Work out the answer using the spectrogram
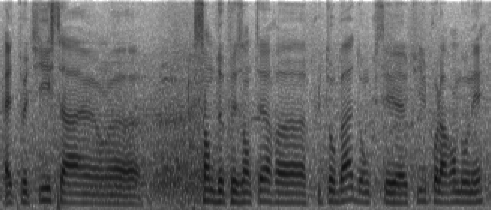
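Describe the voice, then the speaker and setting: A man's voice: mid-range voice, flat delivery, normal speed, noisy background. A young man being interviewed at an agricultural fair, answering casually with many hesitations and fillers. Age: young adult. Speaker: breeder's son presenting donkeys. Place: busy indoor agricultural fair hall. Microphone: handheld reporter mic.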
